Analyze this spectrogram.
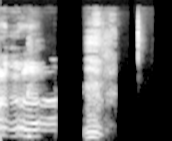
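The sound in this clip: A male villain character groans: a long, drawn-out voiced moan, then a shorter groan that rises and falls in pitch, followed by a brief breathy hiss.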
